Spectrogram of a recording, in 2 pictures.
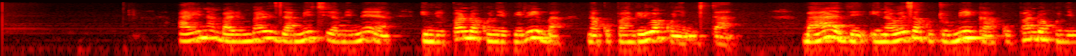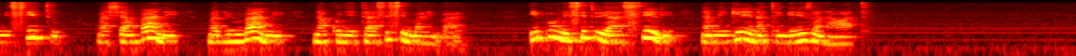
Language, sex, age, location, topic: Swahili, female, 36-49, Dar es Salaam, agriculture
